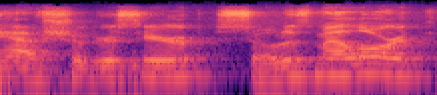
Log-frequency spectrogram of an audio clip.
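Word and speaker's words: Malört: How do you pronounce it? I don't know. Malort, I suppose. It's M-A-L-O with an umlaut, which umlaut. doesn't mean much.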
